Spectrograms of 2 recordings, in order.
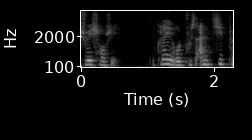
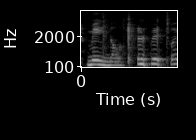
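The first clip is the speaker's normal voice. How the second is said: laughing calme-toi; 5 dB louder, slower than usual. Retold or imitated. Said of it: "il me faisait".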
